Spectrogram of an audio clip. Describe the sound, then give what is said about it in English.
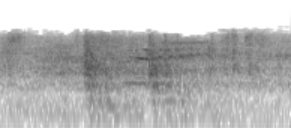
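A heavy metal jail door at the main jail clanks shut with a brief ringing scrape, followed by a second sharper clack of the lock, set against a steady background hiss. “They want to lock that door.”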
